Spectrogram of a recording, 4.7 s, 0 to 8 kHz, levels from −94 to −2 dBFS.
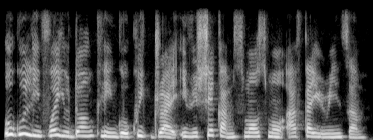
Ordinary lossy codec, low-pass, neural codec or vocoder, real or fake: none; 7.2 kHz; vocoder, 44.1 kHz, 128 mel bands, Pupu-Vocoder; fake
